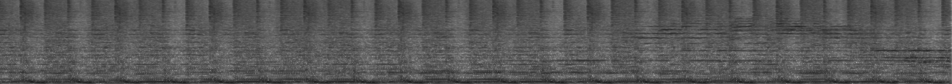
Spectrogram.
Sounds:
Music, Techno, Dance music

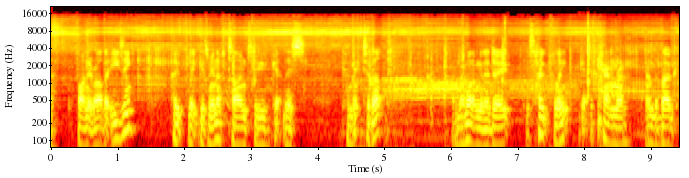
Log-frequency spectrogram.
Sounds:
inside a small room, Speech

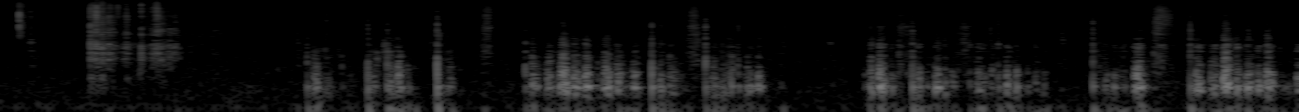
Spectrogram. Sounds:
Writing

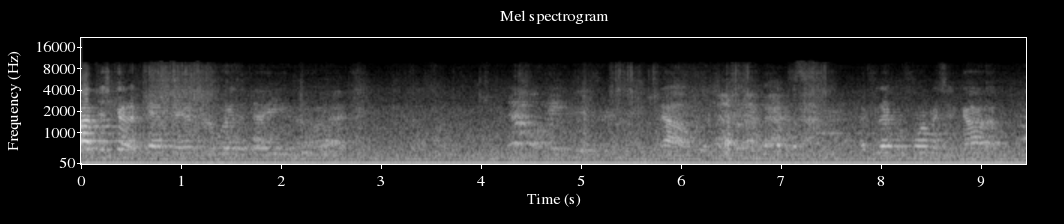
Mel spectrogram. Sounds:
Speech

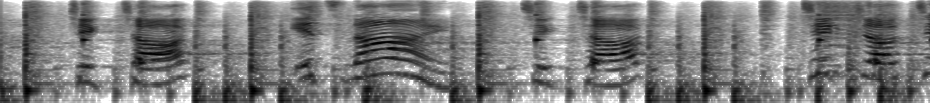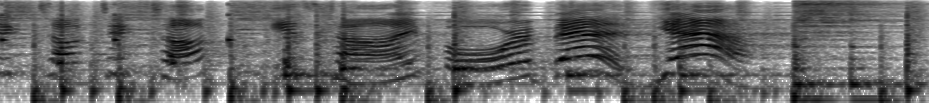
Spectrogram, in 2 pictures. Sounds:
Music

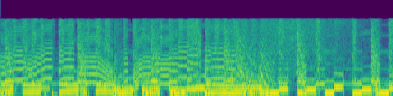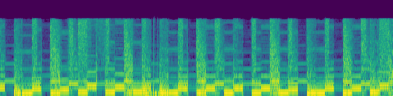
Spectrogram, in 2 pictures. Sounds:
Music

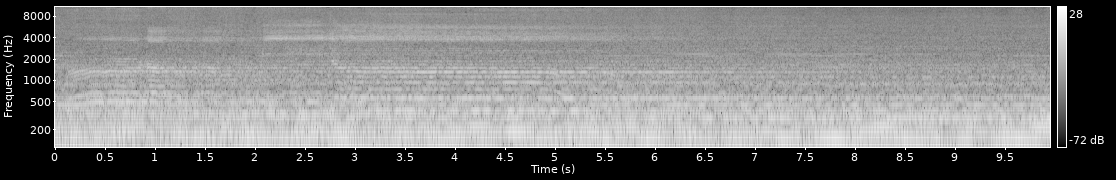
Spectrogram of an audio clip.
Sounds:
Music, Mantra

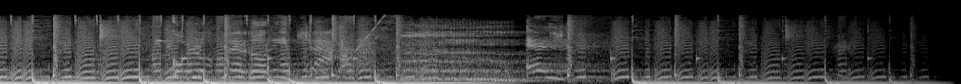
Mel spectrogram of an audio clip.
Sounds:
Music

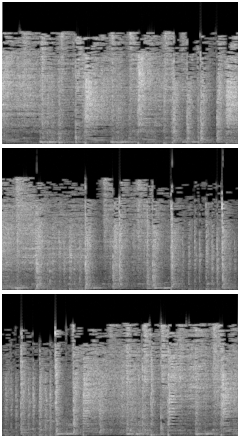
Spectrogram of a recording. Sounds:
Snare drum, Percussion, Rimshot, Drum roll, Drum kit, Drum, Bass drum

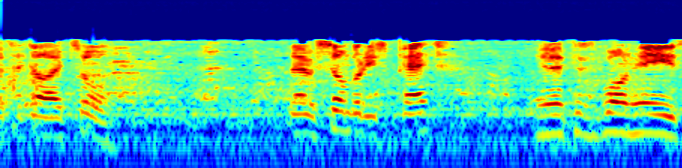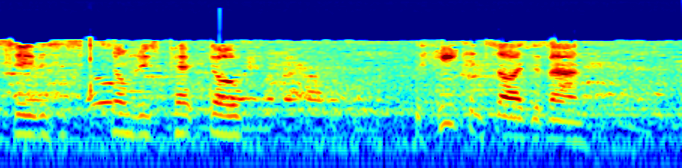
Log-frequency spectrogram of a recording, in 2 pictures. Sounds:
Speech

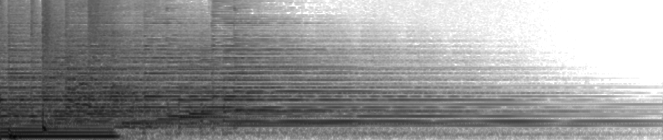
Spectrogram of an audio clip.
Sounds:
Music

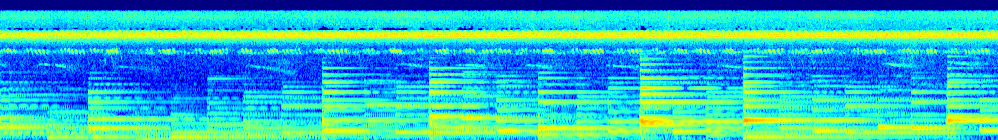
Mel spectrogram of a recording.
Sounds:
New-age music, Music

